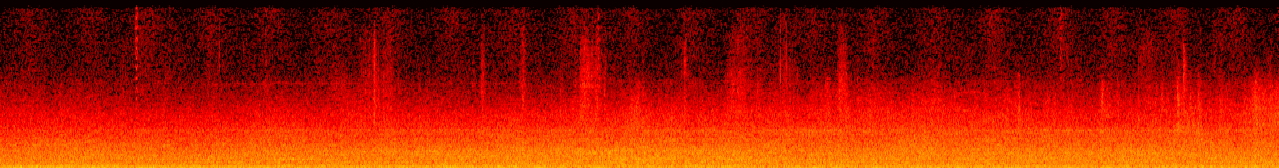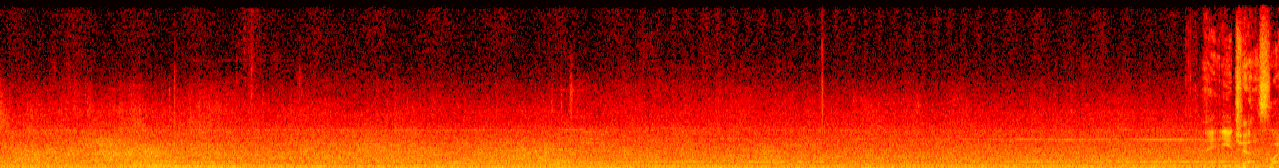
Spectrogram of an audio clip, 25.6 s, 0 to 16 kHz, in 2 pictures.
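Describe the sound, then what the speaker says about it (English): A Japan Airlines Boeing 787-9 Dreamliner takes off from runway 24 Left at LAX, bound for Osaka, producing a steady, loud jet roar that fills the whole stretch while people talk over it. "We'll be taking off to Osaka on the 787-9 Dreamliner."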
